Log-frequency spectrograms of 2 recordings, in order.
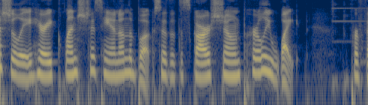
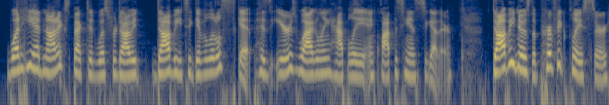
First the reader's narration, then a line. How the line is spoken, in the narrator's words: said happily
